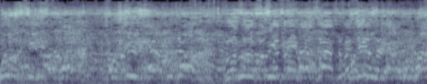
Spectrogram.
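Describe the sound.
Several thousand protesters shouting together at a peaceful rally against the occupation in Kherson, Ukraine, many overlapping voices forming a loud, continuous roar with raised calls rising out of the din throughout.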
